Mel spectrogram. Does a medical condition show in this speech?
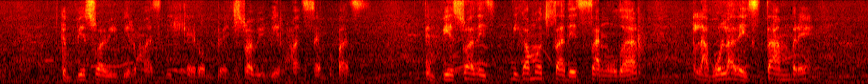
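Yes: laryngectomy after throat cancer, esophageal speech; throat or thyroid cancer invading throat at age 26, surgically removed with thyroid, about 16 years since; had to relearn to speak with voz serismofónica after surgery.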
